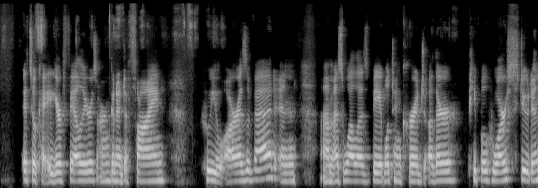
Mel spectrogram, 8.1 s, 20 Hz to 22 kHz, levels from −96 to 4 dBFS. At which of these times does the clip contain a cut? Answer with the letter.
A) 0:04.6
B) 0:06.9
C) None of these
B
